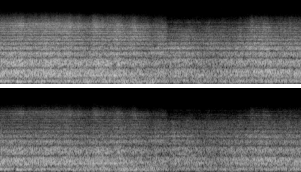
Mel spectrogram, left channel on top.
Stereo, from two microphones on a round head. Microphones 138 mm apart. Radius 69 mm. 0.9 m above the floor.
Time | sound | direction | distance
0.0 | an aircraft | 70° left (ahead or behind) | ?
